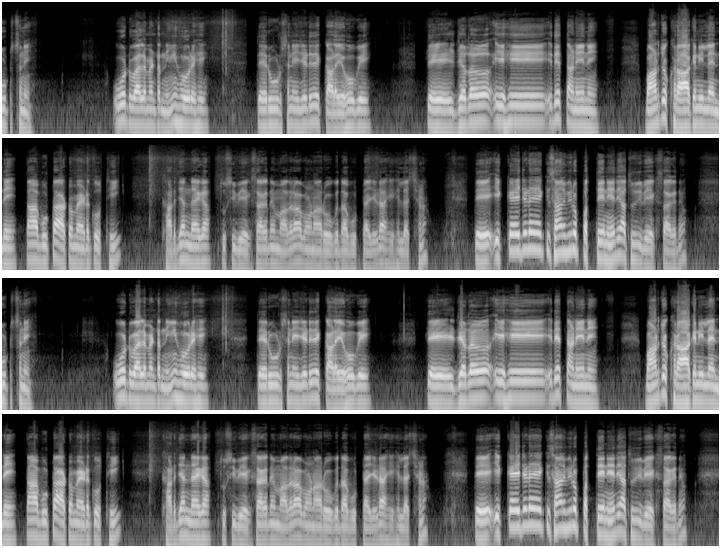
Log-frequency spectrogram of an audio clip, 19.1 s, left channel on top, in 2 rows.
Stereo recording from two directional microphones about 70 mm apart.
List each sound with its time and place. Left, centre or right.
0.0 s speech: left
1.5 s speech: centre
1.8 s speech: centre
2.9 s speech: left
5.4 s a sound: left
5.9 s speech: left
8.3 s a sound: left
8.6 s speech: left
12.5 s speech: centre
16.6 s speech: left
18.1 s speech: centre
